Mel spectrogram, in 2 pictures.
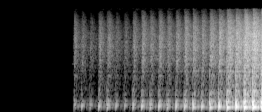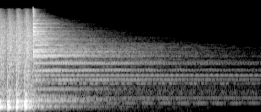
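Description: A fast drum roll of about ten strokes a second that builds steadily louder for nearly three seconds, then stops on a ringing hit that fades away slowly.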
